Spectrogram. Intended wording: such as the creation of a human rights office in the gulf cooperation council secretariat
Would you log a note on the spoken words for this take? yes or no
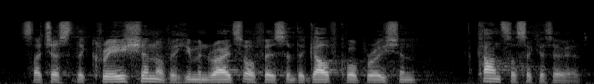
no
